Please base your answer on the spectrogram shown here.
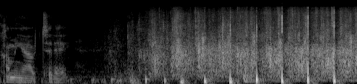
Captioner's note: applause and cheering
